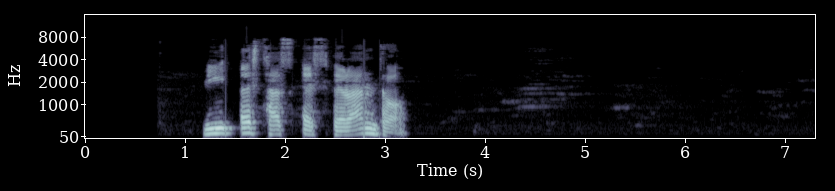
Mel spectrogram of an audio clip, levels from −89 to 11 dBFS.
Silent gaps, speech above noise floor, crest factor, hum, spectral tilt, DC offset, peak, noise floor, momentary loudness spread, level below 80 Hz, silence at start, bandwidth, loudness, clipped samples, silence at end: none; 62 dB; 20 dB; none; -6 dB/octave; under 0.1%; 0 dBFS; -77 dBFS; 6 LU; -58 dBFS; 1.2 s; 8 kHz; -16 LUFS; under 0.1%; 4.1 s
